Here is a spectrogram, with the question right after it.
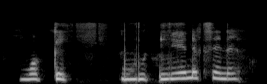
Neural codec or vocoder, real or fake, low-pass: codec, 32 kHz, 1.9 kbps, SNAC; fake; 7.2 kHz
